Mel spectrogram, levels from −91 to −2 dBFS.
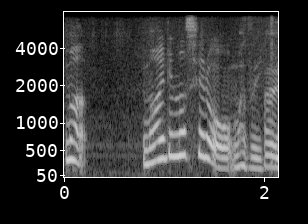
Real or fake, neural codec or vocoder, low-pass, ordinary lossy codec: real; none; 7.2 kHz; none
